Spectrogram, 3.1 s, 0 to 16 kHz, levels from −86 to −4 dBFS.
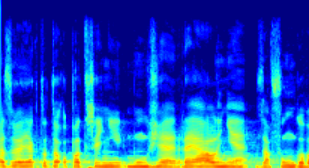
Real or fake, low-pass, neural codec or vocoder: real; 14.4 kHz; none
